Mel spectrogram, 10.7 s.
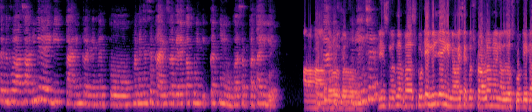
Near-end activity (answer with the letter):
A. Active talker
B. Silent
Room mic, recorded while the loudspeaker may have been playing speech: A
